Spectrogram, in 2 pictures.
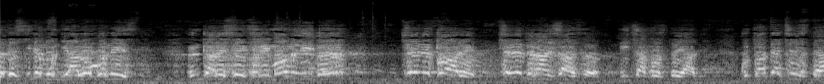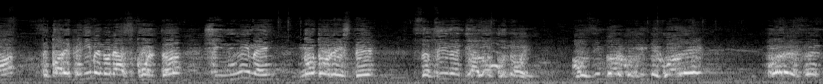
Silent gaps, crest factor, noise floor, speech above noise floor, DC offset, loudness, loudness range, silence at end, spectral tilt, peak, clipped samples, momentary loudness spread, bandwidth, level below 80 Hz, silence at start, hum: none; 14 dB; -33 dBFS; 20 dB; under 0.1%; -13 LUFS; 2 LU; 0 s; -4.5 dB/octave; 0 dBFS; under 0.1%; 11 LU; 9.2 kHz; -42 dBFS; 0 s; none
